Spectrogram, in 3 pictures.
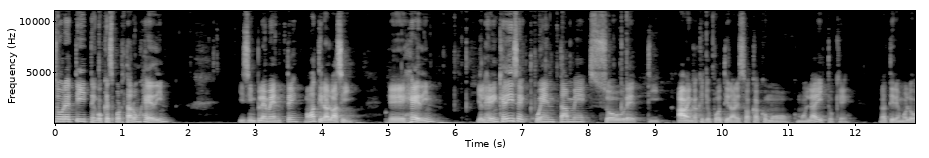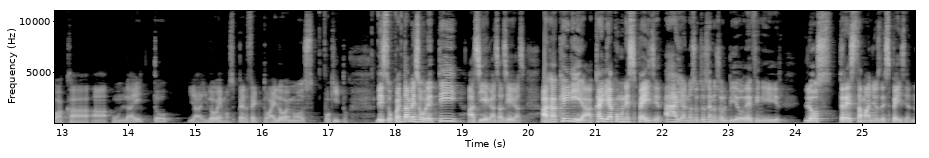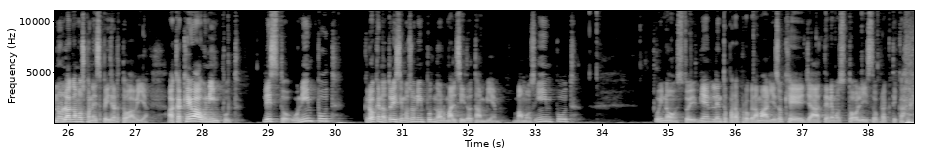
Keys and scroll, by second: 0.3-2.3 typing, 4.9-8.0 typing, 18.8 super+Right, 19.2 Return, 25.9 BackSpace, 27.2-28.8 typing, 29.2 shift+Up, 29.8 Up, 30.2 Right, 30.7 super+Right, 31.3 super+Right, 32.0 super+Left, 34.2-35.5 typing, 36.2 super+b, 37.1 Left, 37.3 Left, 37.4 Left, 37.6 Left, 37.8 BackSpace.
